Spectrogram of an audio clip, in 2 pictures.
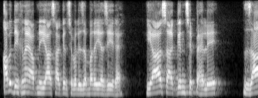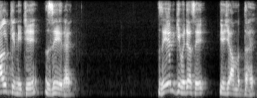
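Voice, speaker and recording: A man teaching Quran recitation rules, explaining step by step and spelling words out slowly. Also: a little high, darkish tone. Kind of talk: tajweed lesson. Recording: dull lo-fi sound.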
